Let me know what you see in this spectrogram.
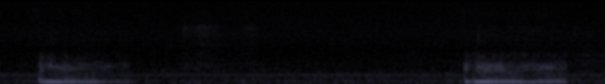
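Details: Snoring: two long, low, rattling snores about six seconds apart over quiet room noise.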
